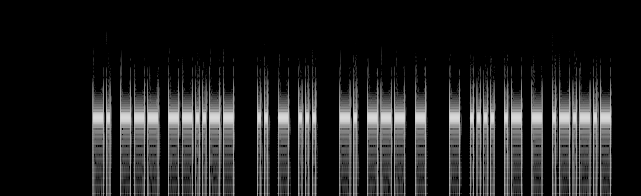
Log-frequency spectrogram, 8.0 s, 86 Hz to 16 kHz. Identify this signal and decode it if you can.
Morse code, heard as a keyed tone, about 28 wpm, 700 Hz. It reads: NO, ITS NOT THAT.
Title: Sentences from Top 600 Words 28wpm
